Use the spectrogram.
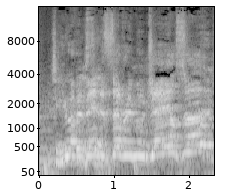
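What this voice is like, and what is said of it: Southern accent character voice. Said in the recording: “That's a very good southern man.”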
